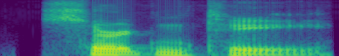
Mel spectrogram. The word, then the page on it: certainty: American English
